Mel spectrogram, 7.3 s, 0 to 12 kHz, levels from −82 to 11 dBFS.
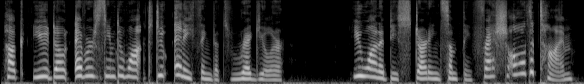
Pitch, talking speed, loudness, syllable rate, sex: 270 Hz, 180 wpm, -19 LUFS, 5.3 syllables/s, female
